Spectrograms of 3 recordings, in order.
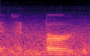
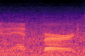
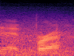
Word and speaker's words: Edinburgh: I've been informed by one of my passengers in the back that I have been pronouncing it wrong the entire time. I've been pronouncing Edberg like Pittsburgh.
